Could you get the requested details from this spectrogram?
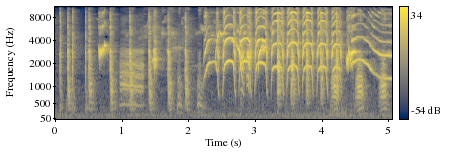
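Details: Javan myna calling in the wild: harsh scratchy notes at first, then a fast, even series of short arched whistled notes, several per second, ending in a falling whistle.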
